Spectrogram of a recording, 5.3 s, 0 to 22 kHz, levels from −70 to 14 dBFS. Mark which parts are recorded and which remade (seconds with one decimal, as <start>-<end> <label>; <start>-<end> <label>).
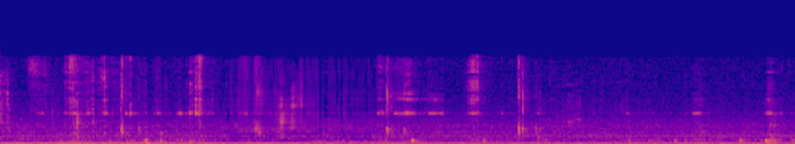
0.0-1.5 recorded; 1.5-2.5 remade; 2.5-5.3 recorded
